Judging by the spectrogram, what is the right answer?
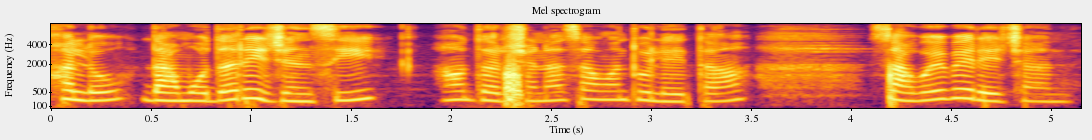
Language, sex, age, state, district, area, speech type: Goan Konkani, female, 18-30, Goa, Ponda, rural, spontaneous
